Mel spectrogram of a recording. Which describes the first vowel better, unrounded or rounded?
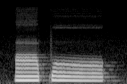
unrounded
